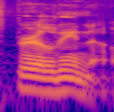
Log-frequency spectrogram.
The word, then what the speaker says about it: spirulina: Spirulina.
